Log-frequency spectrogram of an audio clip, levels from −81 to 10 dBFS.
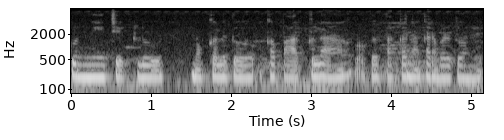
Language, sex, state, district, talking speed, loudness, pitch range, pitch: Telugu, female, Andhra Pradesh, Guntur, 105 wpm, -15 LUFS, 180-195 Hz, 190 Hz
